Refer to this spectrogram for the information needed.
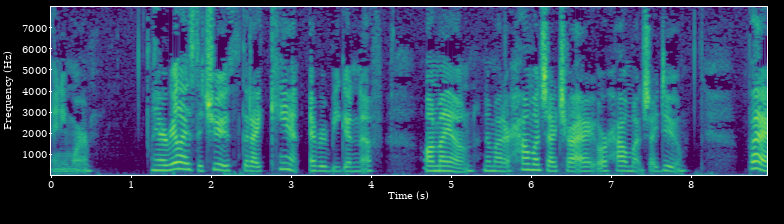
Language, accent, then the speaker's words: English; Maui, Hawaii, United States; moved away as an adult; now in Durango, United States; I grew up on Maui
